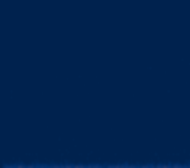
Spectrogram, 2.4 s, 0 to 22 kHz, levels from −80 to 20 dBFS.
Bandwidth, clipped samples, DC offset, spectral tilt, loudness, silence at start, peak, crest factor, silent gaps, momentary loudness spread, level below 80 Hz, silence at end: 16.5 kHz; under 0.1%; under 0.1%; -3 dB/octave; -68 LUFS; 0 s; -56 dBFS; 14 dB; none; 1 LU; -84 dBFS; 0 s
